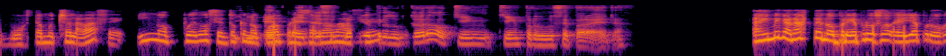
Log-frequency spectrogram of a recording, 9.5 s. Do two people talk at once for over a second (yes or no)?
yes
